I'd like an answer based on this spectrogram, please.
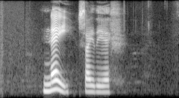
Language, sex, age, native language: Icelandic, female, 18-19, Icelandic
